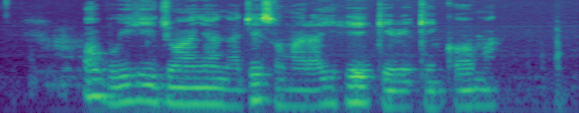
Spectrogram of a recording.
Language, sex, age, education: Igbo, male, 15-29, tertiary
